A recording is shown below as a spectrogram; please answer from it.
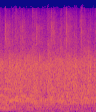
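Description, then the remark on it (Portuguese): An audience applauds the Lord Jesus for each person coming forward to the front with a raised hand. It is a steady, dense, continuous wash of many hands clapping at an even level for the whole stretch, with no pauses or voices standing out. “Vem com a mão erguida, vem para cá e vamos aplaudir ao Senhor Jesus por cada vida que está chegando.”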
